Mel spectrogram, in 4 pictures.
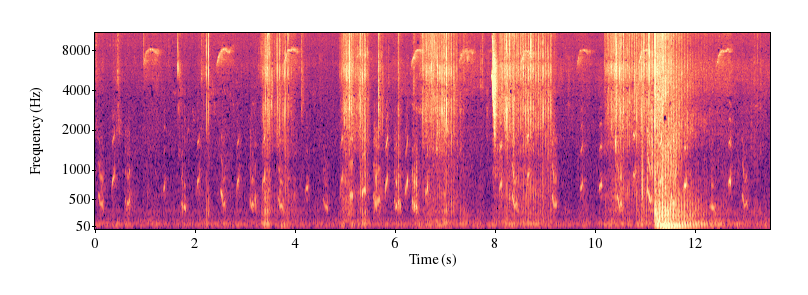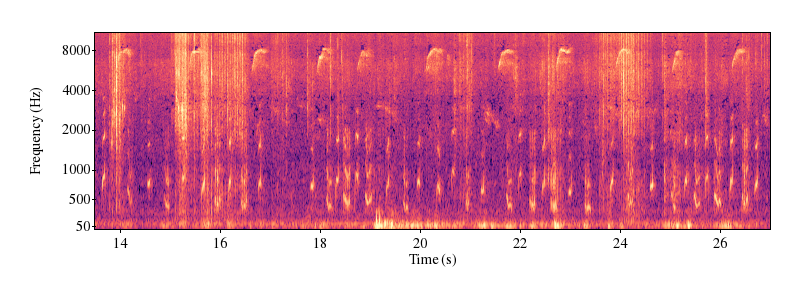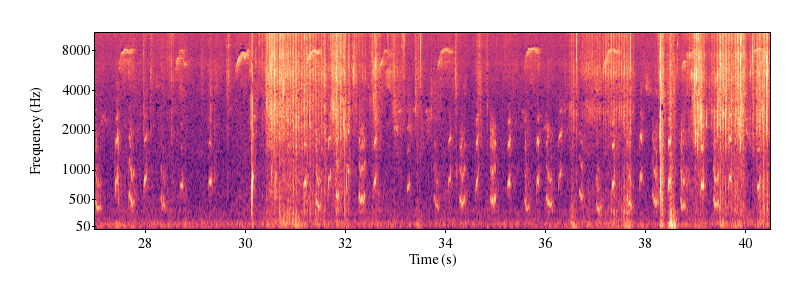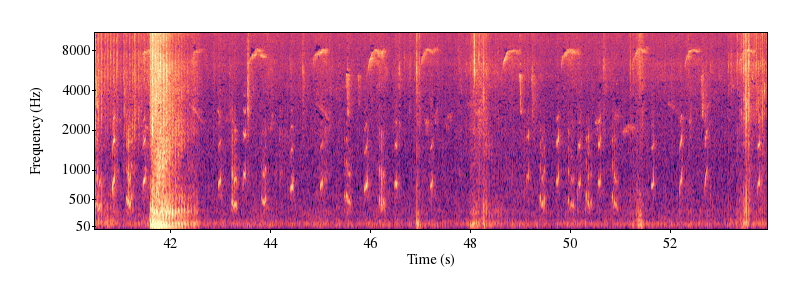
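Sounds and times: small birds chirping: 0.0s - 53.9s
birds splashing in water: 38.3s - 40.6s.

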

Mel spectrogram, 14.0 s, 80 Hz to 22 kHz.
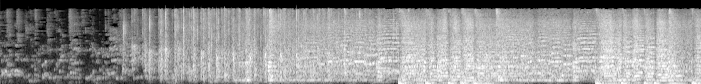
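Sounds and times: hand clapping: 2.4s - 8.0s
brass band playing: 4.8s - 14.0s
deep bass brass notes: 7.4s - 14.0s.

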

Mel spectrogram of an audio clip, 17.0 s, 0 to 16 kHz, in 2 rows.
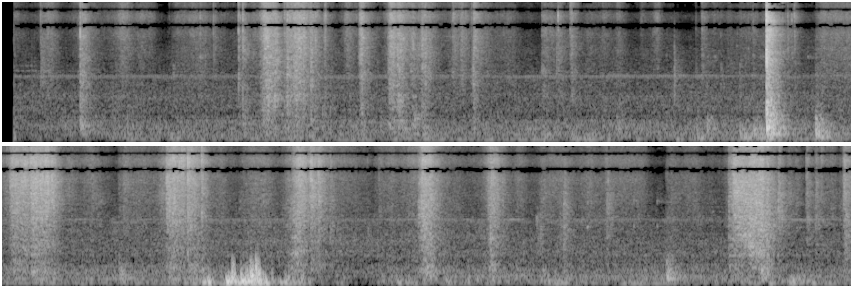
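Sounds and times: plastic wrap crinkling and tearing: 2.0s - 5.0s.

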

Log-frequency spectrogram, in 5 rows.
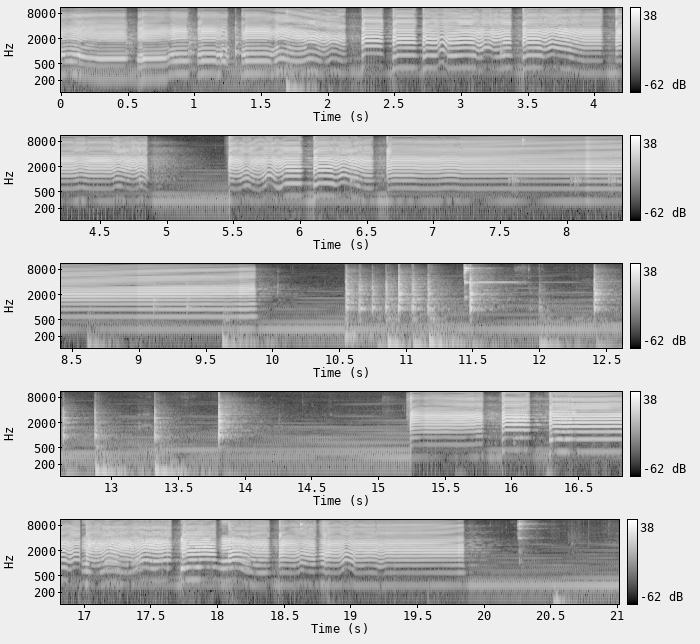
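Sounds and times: thavil drum strokes: 0.0s - 3.4s, 8.0s - 14.1s
nadaswaram melody: 0.0s - 21.0s
steady drone: 0.0s - 21.0s.

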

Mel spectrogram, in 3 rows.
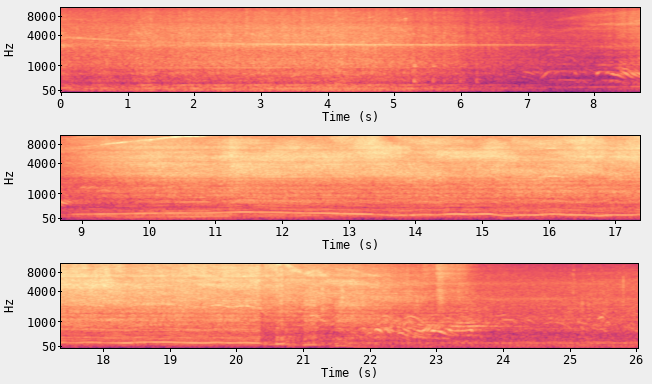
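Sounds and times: diesel tractor engine at full throttle: 0.0s - 26.0s.

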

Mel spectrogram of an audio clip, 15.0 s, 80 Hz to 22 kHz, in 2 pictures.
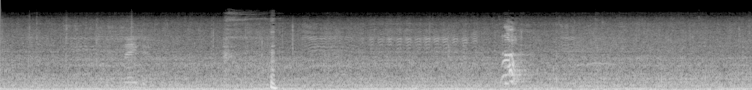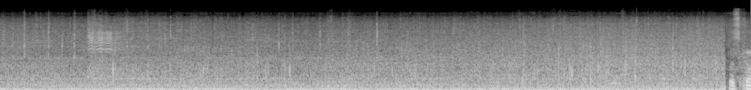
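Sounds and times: truck engine idling: 0.0s - 15.0s
goat bleating: 3.0s - 6.4s, 8.3s - 9.0s.

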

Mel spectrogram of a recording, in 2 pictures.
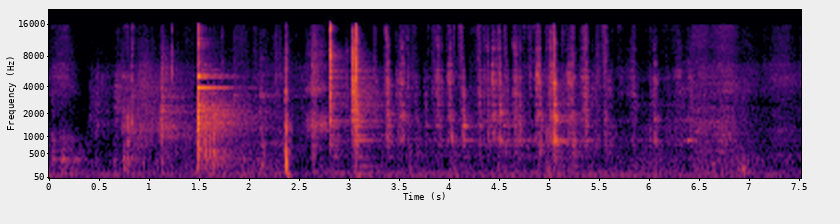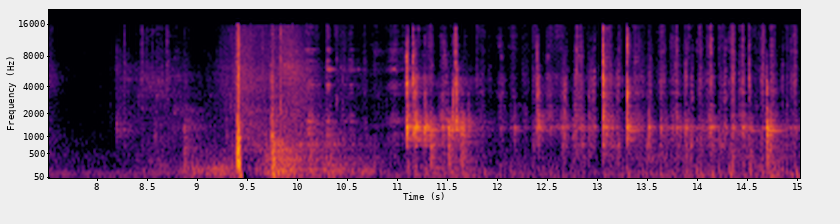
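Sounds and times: nuts threaded onto metal studs: 1.5s - 6.5s, 10.2s - 15.0s.

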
